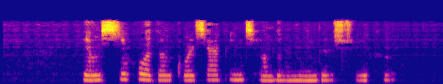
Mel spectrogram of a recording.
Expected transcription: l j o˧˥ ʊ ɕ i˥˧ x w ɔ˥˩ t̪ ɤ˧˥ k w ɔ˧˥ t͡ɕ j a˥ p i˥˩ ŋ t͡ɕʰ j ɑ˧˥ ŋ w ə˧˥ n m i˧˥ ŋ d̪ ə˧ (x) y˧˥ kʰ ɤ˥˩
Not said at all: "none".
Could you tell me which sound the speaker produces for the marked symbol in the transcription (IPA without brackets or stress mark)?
ɕ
